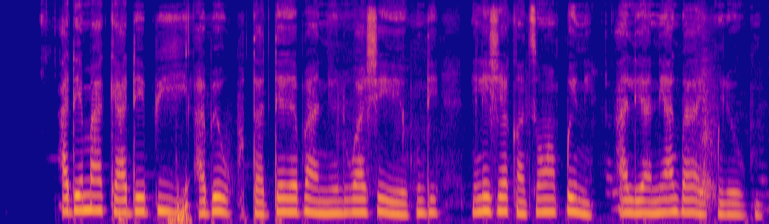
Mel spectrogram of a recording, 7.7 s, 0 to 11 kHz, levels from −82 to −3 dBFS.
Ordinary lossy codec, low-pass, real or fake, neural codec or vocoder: none; none; real; none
